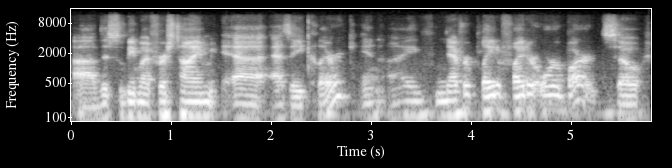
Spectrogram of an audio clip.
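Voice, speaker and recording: A man who plays tabletop games, chatting casually about his play in a polite, hesitant, measured way. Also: on the low side, animated, fairly bright tone, slight background noise. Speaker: tabletop game player. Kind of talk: casual interview-like chat.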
